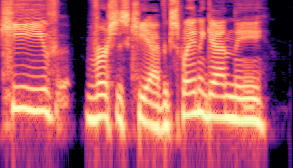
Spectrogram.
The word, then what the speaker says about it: Kiev: But the spelling, the transliteration in English that the Ukrainians use, which has now become like a culture war thing, is K-Y-I-V. And in my best Ukrainian accent, which is total garbage, it is kind of a longer I. It's not, but it doesn't turn into an E. It's Kiev. – Kiev.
